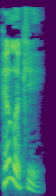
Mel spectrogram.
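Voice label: "hillocky", British English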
